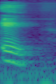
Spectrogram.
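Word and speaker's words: ㅐ: Mungkin di sini teman-teman lihat alfabetnya bacanya AE gitu ya, tulisannya AE tapi bacanya adalah E.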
